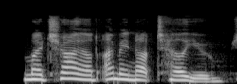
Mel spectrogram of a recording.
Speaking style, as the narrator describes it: she replied

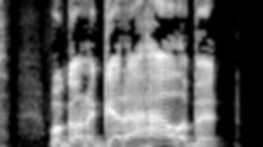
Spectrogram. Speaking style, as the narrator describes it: Dominguez yelled

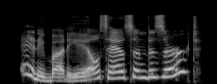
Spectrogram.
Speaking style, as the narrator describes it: she asked brightly

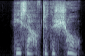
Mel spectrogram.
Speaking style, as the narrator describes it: whispered

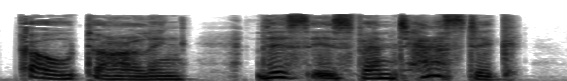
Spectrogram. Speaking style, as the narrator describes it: her mother exclaimed

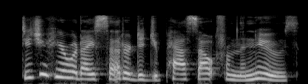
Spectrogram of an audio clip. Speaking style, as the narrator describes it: Annie laughed

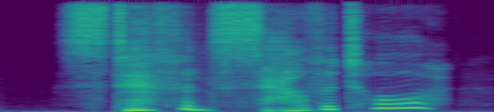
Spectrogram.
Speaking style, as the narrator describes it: she gasped

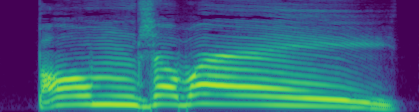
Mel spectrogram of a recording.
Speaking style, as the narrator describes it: yelled

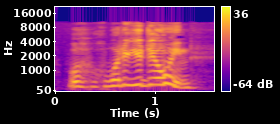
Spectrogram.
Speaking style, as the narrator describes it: cried

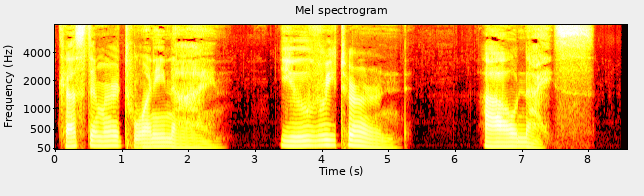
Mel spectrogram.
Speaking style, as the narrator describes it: said in a lazy voice

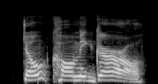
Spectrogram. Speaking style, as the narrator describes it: yelled

